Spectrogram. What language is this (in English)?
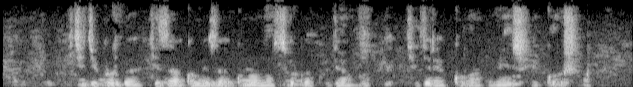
Kinyarwanda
